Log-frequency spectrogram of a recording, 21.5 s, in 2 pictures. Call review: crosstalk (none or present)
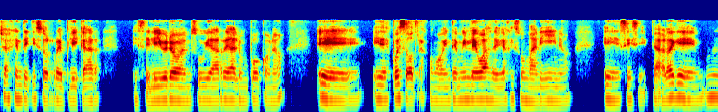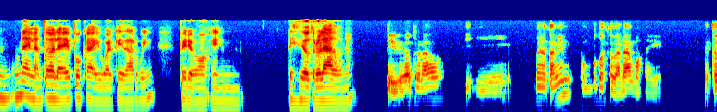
none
